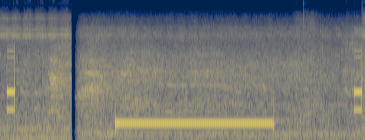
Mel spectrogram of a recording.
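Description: A telephone is dialled to call someone: short keypad tones, then a steady tone held for about two seconds, all over a faint hiss with no talking.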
